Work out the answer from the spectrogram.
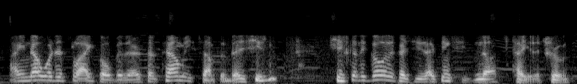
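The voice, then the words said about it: New York accent. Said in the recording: “she's from the Bronx... She's from Queens... I'm from there. I know. Listen to my accent.”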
